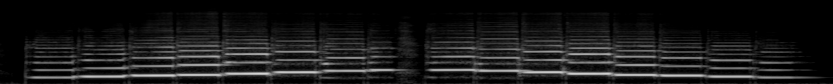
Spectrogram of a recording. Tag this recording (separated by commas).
Musical instrument, Wind instrument, Music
